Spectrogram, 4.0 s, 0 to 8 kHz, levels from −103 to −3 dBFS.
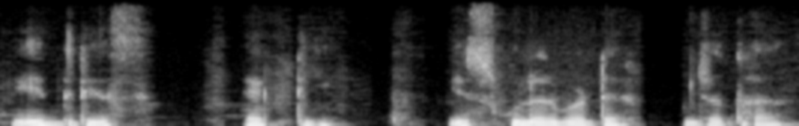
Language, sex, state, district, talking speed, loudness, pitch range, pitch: Bengali, male, West Bengal, Malda, 105 wpm, -17 LUFS, 130-140 Hz, 130 Hz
